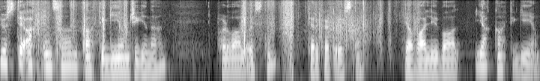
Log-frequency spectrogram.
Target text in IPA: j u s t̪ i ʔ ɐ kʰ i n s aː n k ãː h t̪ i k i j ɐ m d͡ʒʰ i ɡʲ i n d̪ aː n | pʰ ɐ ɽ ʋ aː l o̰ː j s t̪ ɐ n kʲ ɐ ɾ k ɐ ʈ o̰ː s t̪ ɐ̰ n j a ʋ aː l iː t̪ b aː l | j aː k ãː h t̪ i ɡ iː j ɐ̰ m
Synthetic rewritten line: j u s t̪ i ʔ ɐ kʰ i n s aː n k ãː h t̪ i ɡ i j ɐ m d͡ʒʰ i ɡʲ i n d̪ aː n | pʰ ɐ ɽ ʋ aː l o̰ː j s t̪ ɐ n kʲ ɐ ɾ k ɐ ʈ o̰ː s t̪ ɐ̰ n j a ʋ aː l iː b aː l | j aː k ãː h t̪ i ɡ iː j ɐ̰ m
